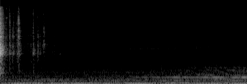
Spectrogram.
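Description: Wire coat hangers clinking and rattling against each other on a closet rail: a short burst of metallic jingles in the first half-second.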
